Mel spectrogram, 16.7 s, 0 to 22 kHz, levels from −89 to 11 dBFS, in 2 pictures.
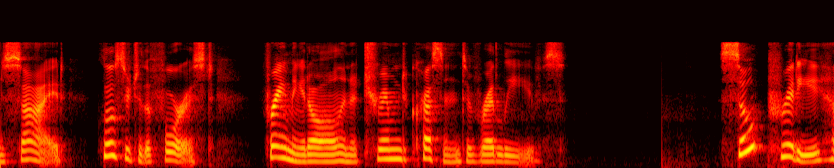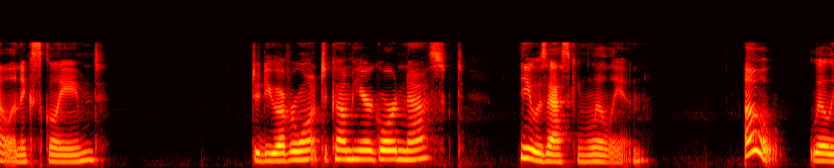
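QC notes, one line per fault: No faults turn up here; the speech has simply gone through a call's microphone processing, so the lowest bass is trimmed away, which is just how that path sounds.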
